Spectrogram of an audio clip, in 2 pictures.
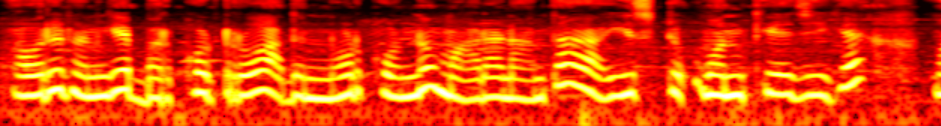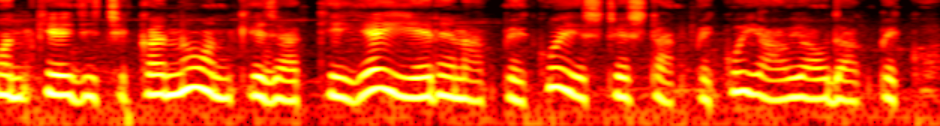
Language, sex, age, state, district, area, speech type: Kannada, female, 30-45, Karnataka, Bangalore Urban, urban, spontaneous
